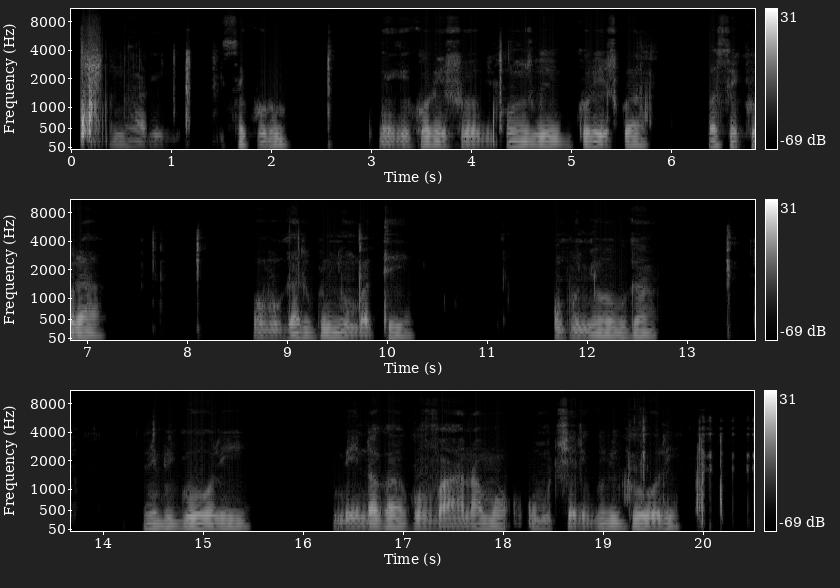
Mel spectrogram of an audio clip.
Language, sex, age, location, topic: Kinyarwanda, male, 18-24, Musanze, government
